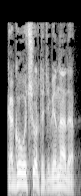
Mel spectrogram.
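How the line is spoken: Hoarse growl, New York accent. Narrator (Russian): прорычал он хриплым голосом с явным нью-йоркским акцентом

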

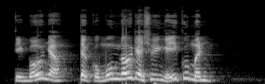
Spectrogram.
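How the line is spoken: Startled, raised voice. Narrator (Vietnamese): Từng Mục bị dọa cho giật mình, cao giọng nói

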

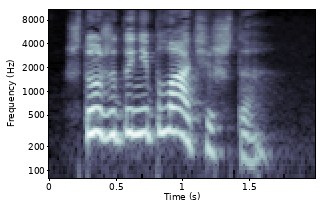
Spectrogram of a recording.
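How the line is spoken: Shouted. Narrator (Russian): крикнула Мариша

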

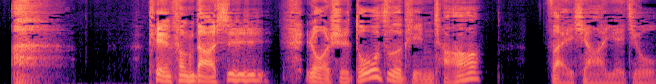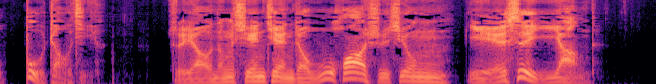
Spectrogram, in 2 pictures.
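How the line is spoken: Relieved smiling. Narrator (Chinese): 楚留香松了一口气，展颜笑道

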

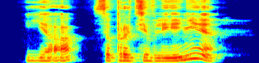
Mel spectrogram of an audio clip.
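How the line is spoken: Hoarse giggle. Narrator (Russian): хрипно хихикнул Рос

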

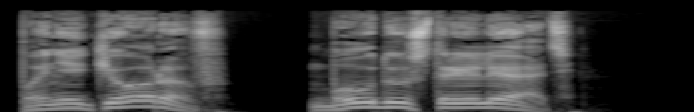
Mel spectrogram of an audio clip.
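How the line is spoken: Weighty and muffled. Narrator (Russian): голос Захара звучал веско и глухо

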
